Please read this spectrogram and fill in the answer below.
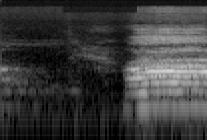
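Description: Congregation singing a hymn a cappella, with no instruments. A held note fades out just after the start, there is a pause of under a second between lines, then the voices come back in on a new held note.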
